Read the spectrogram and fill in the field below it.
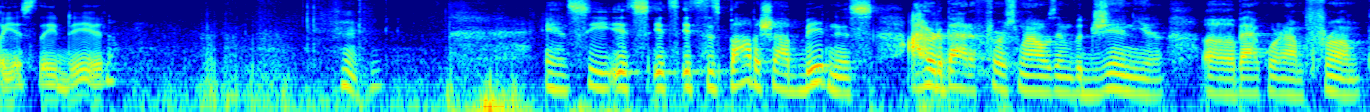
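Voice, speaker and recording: A man's voice: fairly high pitch, fairly bright tone, full character voice. A man playing a proud former slave turned barber entrepreneur, telling his story in a folksy first-person monologue with frequent chuckles. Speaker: historical reenactor.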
